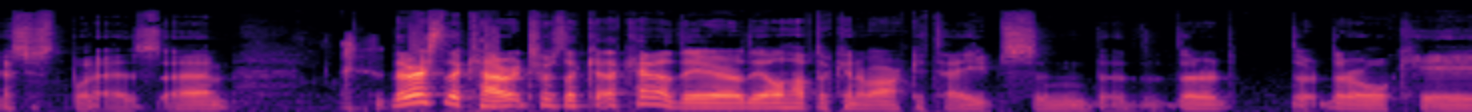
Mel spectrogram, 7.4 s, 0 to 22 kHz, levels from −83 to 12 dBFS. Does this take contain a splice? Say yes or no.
no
